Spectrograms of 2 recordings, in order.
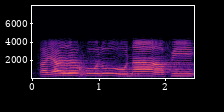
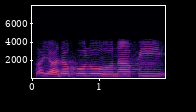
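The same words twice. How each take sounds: First: The vowel of 'na' is drawn out long. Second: The vowel of 'na' is short and direct. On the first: The speaker calls it wrong. "Jadinya dibaca panjang" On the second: The speaker calls it right. "Langsung ya"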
